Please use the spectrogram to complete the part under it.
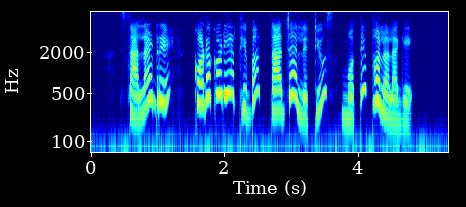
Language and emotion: Odia, happy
